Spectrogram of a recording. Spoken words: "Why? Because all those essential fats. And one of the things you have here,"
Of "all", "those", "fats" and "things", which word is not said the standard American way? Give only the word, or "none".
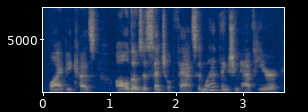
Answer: none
